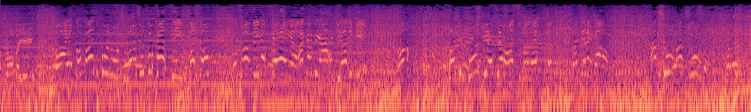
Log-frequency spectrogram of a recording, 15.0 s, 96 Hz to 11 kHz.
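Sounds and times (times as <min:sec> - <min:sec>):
motorcycle engines idling: 0:00.0 - 0:15.0
voices and laughter: 0:00.0 - 0:15.0.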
